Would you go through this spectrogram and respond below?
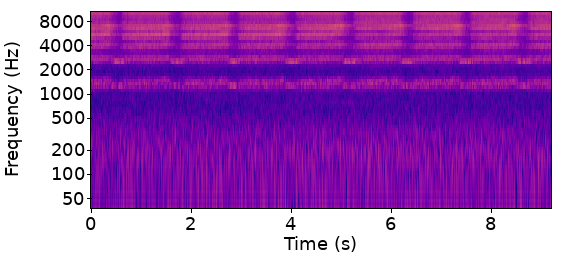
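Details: Cicada song: a steady, high, buzzy drone made of several layered tones, swelling and dipping in a regular pulse about every 1.2 seconds, with no other sounds.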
